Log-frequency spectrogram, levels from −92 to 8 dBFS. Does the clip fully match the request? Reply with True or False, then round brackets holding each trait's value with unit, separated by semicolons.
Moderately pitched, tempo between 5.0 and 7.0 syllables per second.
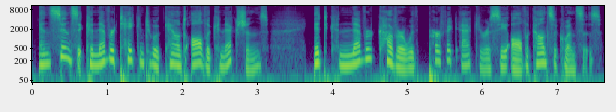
True (160 Hz; 5.4 syllables/s)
